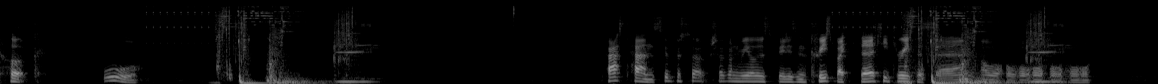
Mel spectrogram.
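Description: Game menu chimes sound.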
